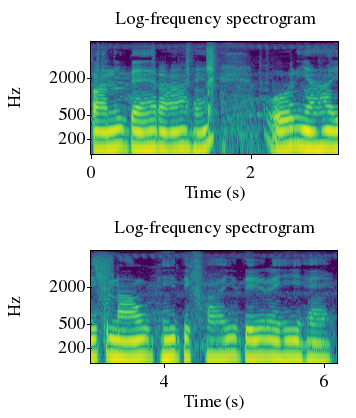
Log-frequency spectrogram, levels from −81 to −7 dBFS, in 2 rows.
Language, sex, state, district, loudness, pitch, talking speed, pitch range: Hindi, male, Uttar Pradesh, Shamli, -16 LUFS, 135 Hz, 125 wpm, 135-140 Hz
